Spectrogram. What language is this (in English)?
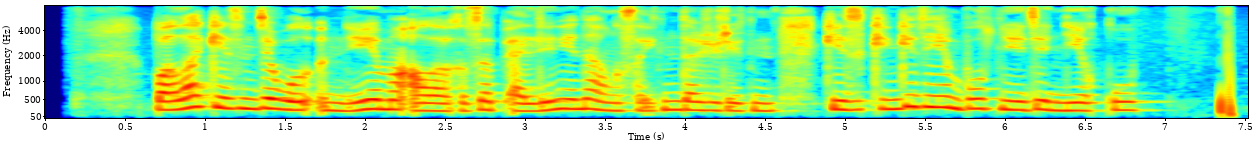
Kazakh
